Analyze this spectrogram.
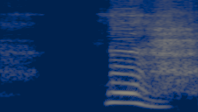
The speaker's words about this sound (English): Who's listening now start yawning. But yeah, sorry about the yawns, kids.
